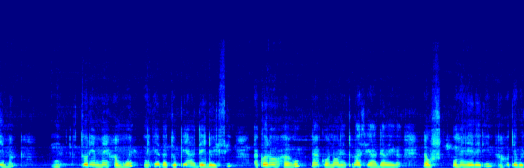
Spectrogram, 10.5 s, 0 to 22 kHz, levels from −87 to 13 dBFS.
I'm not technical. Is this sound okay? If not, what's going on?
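Yes, nothing in this speech recording stands out as a technical problem.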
